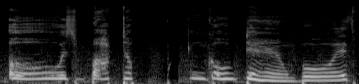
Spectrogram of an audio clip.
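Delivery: very high, loud hype yell; hyped. Real, not acted. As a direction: yell it like the big moment is here. Hyped for coming battle.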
